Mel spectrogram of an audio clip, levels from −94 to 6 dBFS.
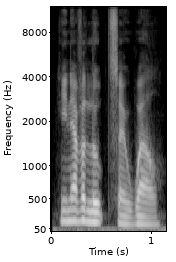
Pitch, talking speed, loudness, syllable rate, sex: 135 Hz, 260 wpm, -17 LUFS, 6.8 syllables/s, male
